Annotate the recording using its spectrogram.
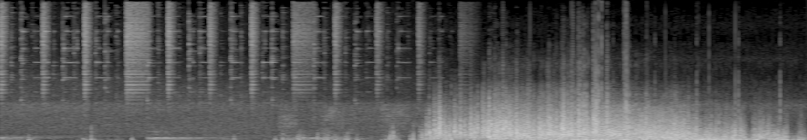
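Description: Background music with short repeated pitched phrases, then about halfway through a loud, even rushing of wind buffeting the microphone takes over and drowns it out. The rushing stops just before the end.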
